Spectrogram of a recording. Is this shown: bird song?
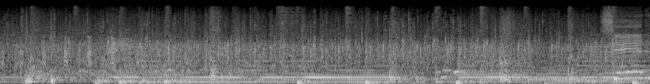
no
